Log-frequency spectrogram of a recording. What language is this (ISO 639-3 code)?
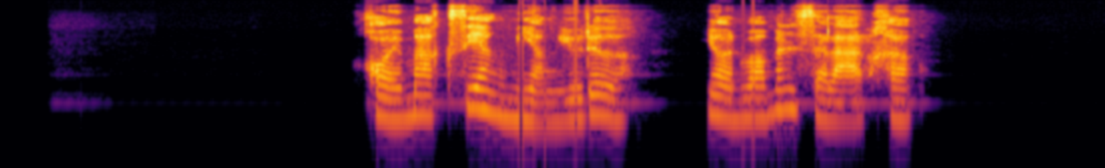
tha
